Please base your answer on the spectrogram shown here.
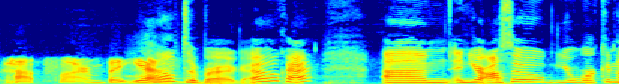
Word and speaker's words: Helderberg: So Laura and her husband, you guys are hop farmers at Heidelberg Hop Farm in upstate New York. It's actually pronounced Helderberg Hop Farm, but yes. Helderberg.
